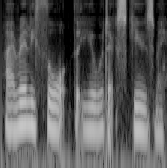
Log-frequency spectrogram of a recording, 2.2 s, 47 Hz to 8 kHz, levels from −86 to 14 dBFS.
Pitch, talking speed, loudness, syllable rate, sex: 155 Hz, 215 wpm, -18 LUFS, 5.3 syllables/s, male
